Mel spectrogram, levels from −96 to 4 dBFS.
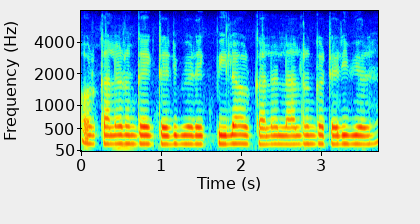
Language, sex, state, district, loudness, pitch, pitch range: Hindi, female, Bihar, Vaishali, -16 LUFS, 180 Hz, 175-180 Hz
